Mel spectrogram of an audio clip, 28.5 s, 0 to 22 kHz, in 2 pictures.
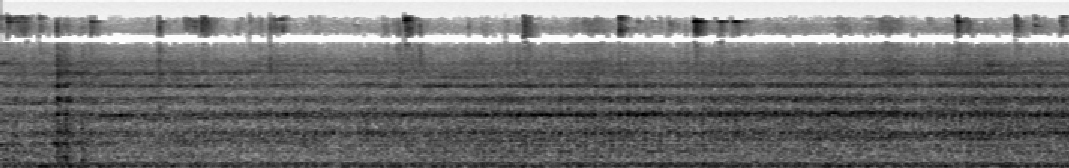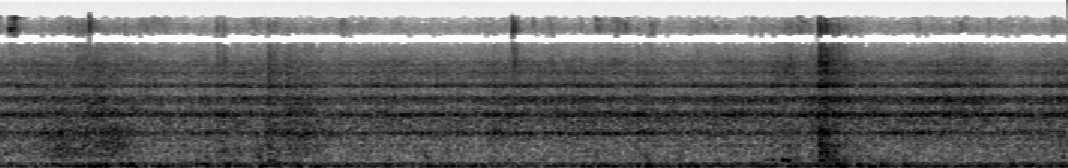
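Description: Running noise inside the passenger compartment of a JR West 207 series electric train's unpowered trailer car (SaHa 207-1007): a steady rumble of wheels on rail that grows louder about halfway through, with a few clacks as the wheels pass over rail joints.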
